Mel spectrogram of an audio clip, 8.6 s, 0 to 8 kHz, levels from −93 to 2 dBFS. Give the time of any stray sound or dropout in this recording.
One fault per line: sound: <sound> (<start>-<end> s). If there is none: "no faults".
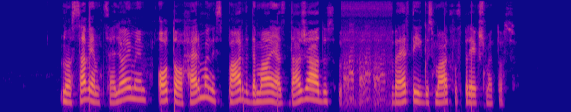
sound: laugh (5.2-5.8 s)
